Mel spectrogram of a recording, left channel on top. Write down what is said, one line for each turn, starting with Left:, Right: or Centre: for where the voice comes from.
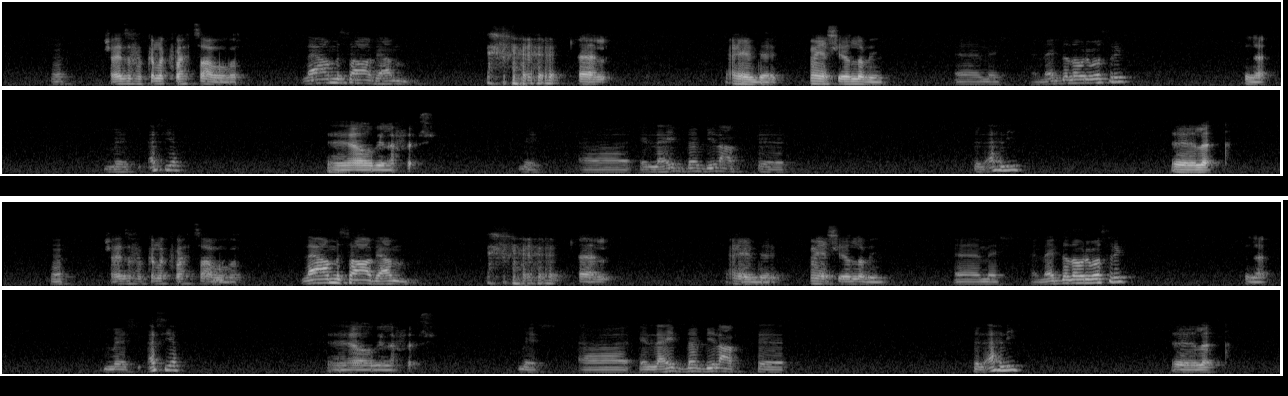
Right: ها
Left: مش عايز افكر لك في واحد صعب
Right: م-
Left: برضه
Right: لا يا عم صعب يا عم
Left: <laughs> لا لا عادي عادي ماشي يلا بينا
Right: أه ماشي اللعيب ده دوري مصري
Left: لا
Right: ماشي اسيا
Left: اه آه، بيلعب في اسيا
Right: ماشي آه اللعيب ده بيلعب في في الاهلي
Left: آه لا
